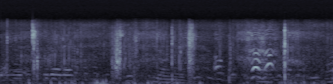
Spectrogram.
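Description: Indistinct voices of several people talking in the background, with scattered sharp clicks and scuffs of footsteps on loose stone and rock.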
